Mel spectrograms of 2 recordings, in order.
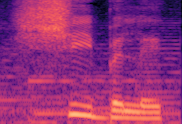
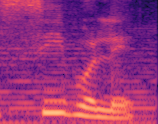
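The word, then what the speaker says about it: Shibboleth: Si él respondía no, entonces le decían: ahora pues, di Shibelet. Y él decía Sibolet, porque no podía pronunciarlo correctamente.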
